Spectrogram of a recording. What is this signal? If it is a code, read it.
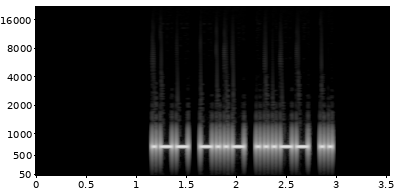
Morse code, heard as a keyed tone, about 32 wpm, 700 Hz. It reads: WX3I
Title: USA Call Signs - 4x Character Spacing - 30wpm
